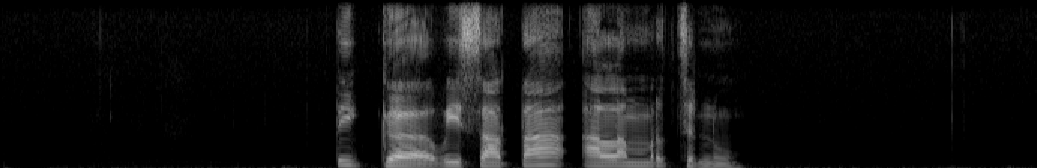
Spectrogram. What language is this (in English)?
Javanese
